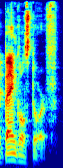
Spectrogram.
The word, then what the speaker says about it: Bengelsdorf: But she does later meet I'm not even going to try and pronounce it. Oh, it's Rabbi Bengelsdorf.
